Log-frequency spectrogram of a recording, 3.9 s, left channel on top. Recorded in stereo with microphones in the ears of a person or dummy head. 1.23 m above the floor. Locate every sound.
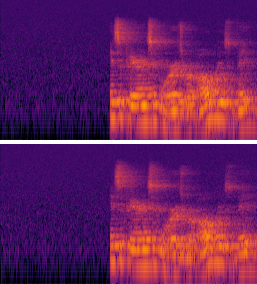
1.6 s a man speaking: 30° left (ahead or behind), 1.0 m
